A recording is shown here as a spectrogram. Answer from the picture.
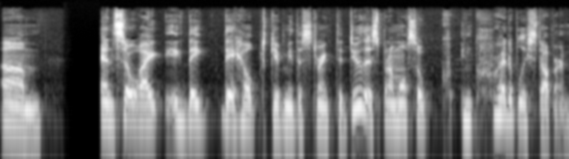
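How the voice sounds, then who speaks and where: Heard with a dry, close sound and no echo, a woman with an American accent has a plain, everyday voice, fairly low in pitch with ordinary pitch variation, at a moderate pace. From New York City (Manhattan). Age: 50s. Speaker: novelist. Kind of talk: interview. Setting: office.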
